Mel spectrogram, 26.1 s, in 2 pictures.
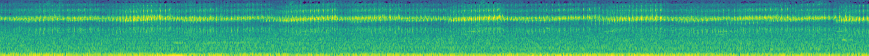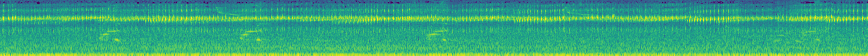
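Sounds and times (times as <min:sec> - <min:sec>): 
frogs calling with short rising high chirps: 0:00.0 - 0:26.0.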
